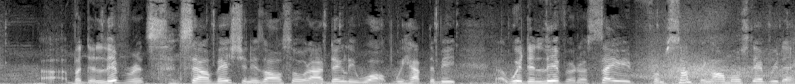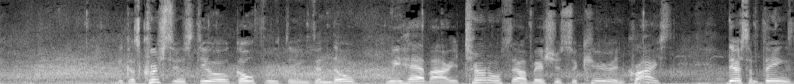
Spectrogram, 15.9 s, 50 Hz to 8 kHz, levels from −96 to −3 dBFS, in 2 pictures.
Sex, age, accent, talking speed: male, 50-69, American, 165 wpm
